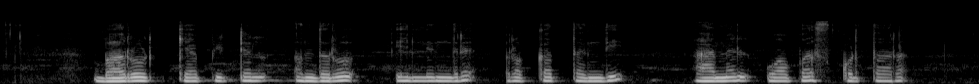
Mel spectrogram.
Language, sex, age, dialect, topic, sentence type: Kannada, male, 25-30, Northeastern, banking, statement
